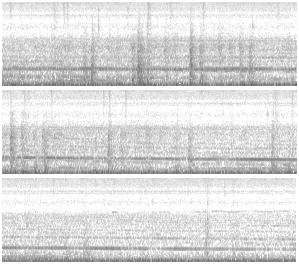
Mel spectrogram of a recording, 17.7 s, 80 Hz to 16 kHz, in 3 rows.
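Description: Kintetsu 23000-series electric train heard from inside the passenger car as it slows, with the rumble of the running gear and scattered clicks over rail joints. A single whine from the Mitsubishi GTO-inverter-driven traction motors falls slowly in pitch as the train slows toward a station.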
